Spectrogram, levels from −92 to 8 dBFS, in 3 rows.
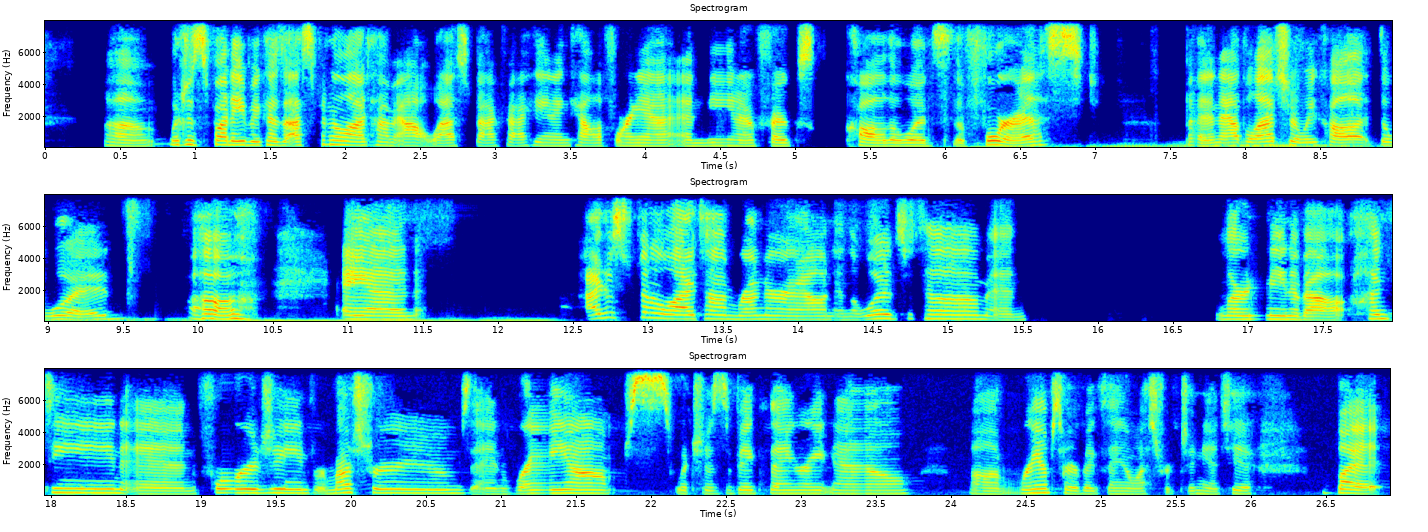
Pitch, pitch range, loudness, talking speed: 205 Hz, 185-230 Hz, -21 LUFS, 170 wpm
